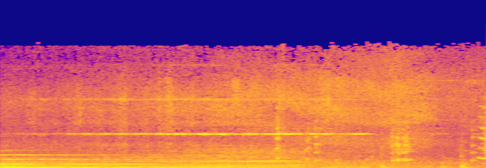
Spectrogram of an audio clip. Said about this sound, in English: When Curtis's train finally pulled into the station, Bell's assistants were there waiting to greet him.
